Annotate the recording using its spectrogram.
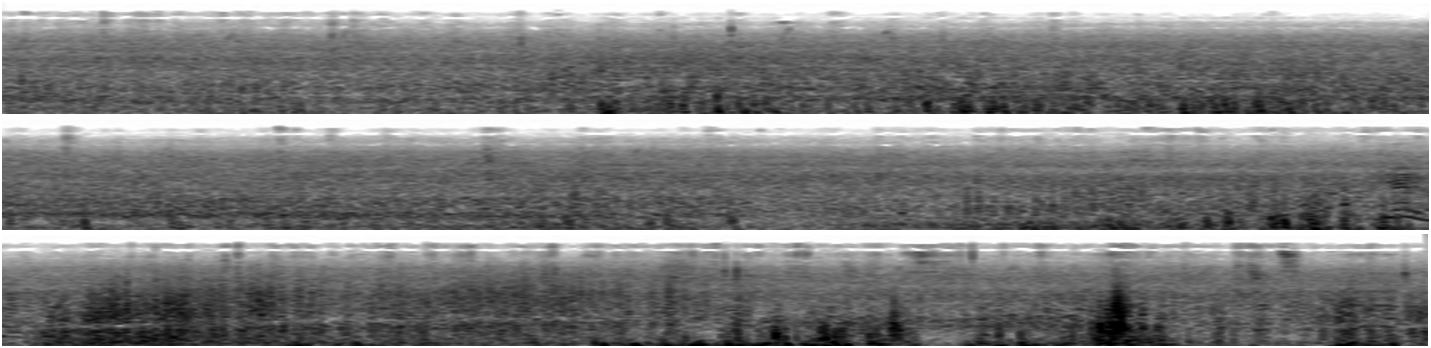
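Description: Wind gusting on the microphone over a steady wash of breaking surf, with people talking close by near the end.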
